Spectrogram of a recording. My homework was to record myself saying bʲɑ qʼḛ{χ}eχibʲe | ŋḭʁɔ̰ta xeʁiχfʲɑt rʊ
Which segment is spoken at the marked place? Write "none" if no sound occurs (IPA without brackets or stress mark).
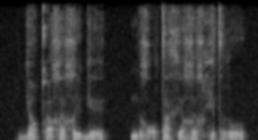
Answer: χ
